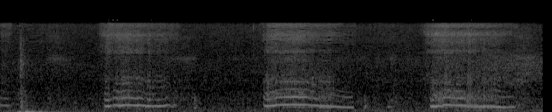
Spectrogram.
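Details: Sleeping cat snoring: soft, droning, slightly tonal snores on the in-breath, about three slow breaths in eight seconds, in a quiet room.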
